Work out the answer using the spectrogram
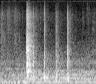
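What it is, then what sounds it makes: Baked loaf of bread, sounds hollow (done). A small loaf of bread, just taken out of the oven, is tapped four times, giving short, dry, hollow knocks that fade quickly. The hollow sound shows the bread is baked through and done.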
